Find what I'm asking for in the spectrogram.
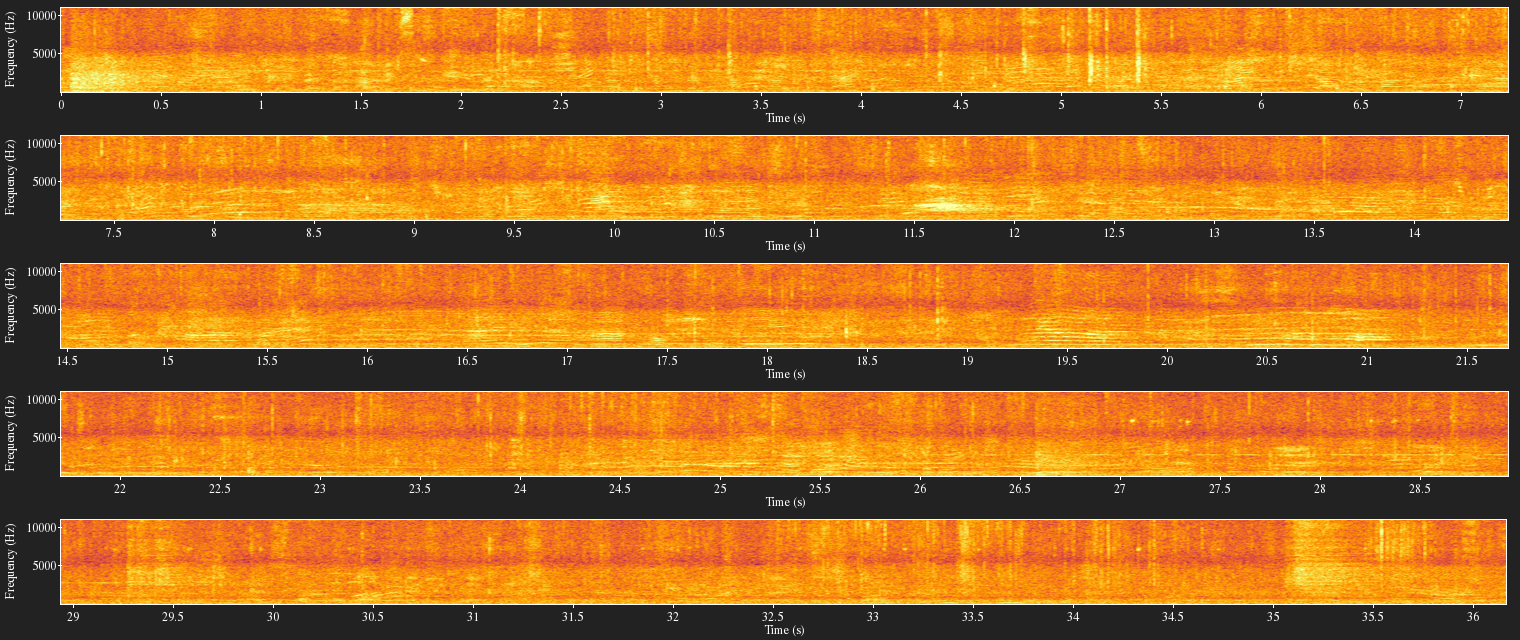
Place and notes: cologne, schildergasse, passanten
hochbetrieb am feitga nachmittag, gesprächsfetzen, stimmen, schritte
soundmap nrw: social ambiences/ listen to the people - in & outdoor nearfield recordings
